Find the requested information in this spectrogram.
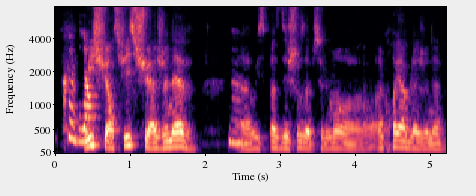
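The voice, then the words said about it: Swiss French accent. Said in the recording (French): “on entend qu'il y a un une petite intonation, un accent, c'est que tu es, tu es suisse ... j'ai peut-être regagné un peu l'accent suisse”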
